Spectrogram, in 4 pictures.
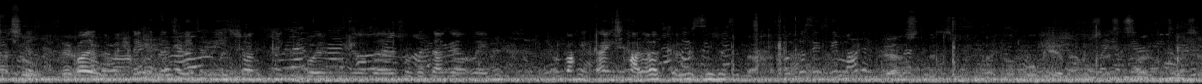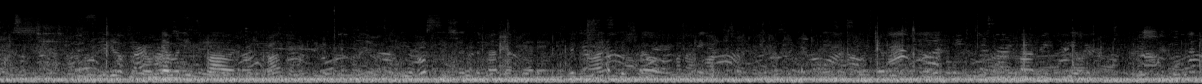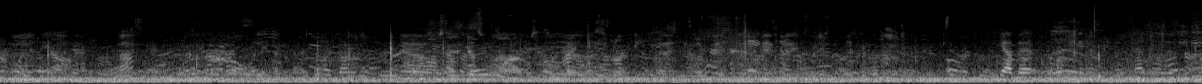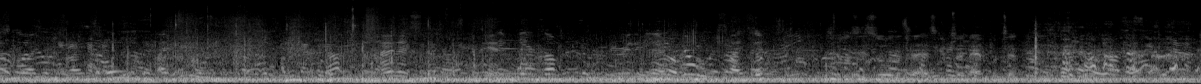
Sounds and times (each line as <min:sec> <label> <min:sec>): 0:00.0 tourists 0:48.0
